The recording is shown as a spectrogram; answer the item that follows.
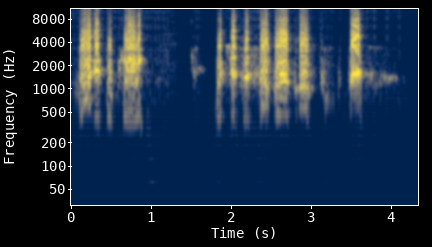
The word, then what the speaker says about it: Croix-des-Bouquets: Dash e s e o u q t pronounced quad bouquet which is the suburb of fr okay and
